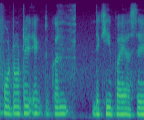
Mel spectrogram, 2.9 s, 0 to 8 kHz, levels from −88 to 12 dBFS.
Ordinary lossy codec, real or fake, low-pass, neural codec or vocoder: none; real; 7.2 kHz; none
